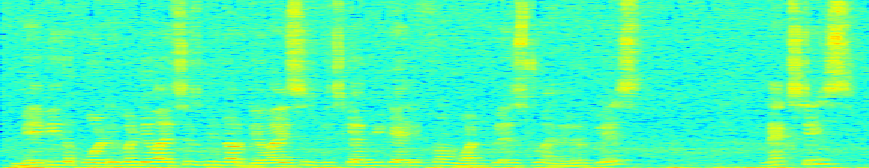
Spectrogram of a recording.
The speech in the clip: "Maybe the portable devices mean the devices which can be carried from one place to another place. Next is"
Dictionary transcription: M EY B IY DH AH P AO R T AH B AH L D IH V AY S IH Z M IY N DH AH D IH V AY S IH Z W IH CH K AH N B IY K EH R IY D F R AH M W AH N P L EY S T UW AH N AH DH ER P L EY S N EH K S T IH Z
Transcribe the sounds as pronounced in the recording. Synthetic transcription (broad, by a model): M EY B IY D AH P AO L T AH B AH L D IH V AY S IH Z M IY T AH D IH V AY S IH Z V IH CH K AH N B IY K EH R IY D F R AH M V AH N P L EY S T UW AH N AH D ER P L EY S N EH K S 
